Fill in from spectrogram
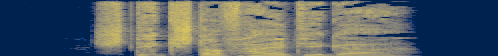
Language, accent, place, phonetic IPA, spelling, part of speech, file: German, Germany, Berlin, [ˈʃtɪkʃtɔfˌhaltɪɡɐ], stickstoffhaltiger, adjective, De-stickstoffhaltiger.ogg
- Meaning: 1. comparative degree of stickstoffhaltig 2. inflection of stickstoffhaltig: strong/mixed nominative masculine singular 3. inflection of stickstoffhaltig: strong genitive/dative feminine singular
